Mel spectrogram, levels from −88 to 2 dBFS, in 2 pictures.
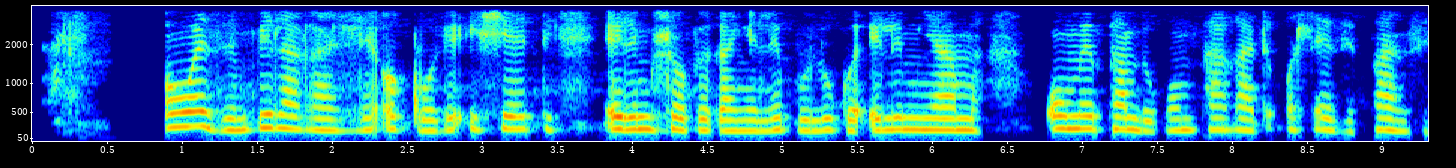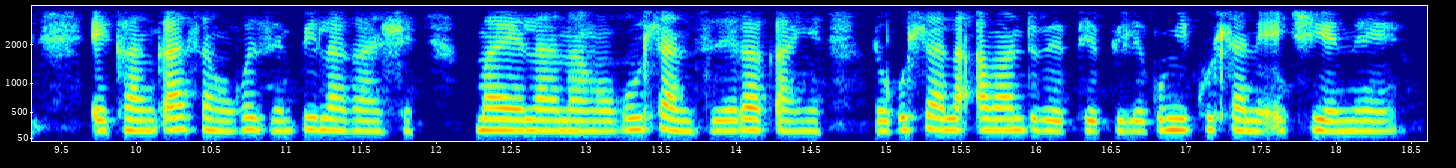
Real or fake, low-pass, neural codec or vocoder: real; 3.6 kHz; none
